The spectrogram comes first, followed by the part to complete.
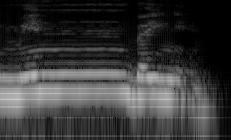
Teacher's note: أول حاجة إن أنا هقلب النون لميم خالصة، ميم، نون ساكنة قلبتها ميم، تمام، اتلغت النون وبقت ميم. تاني حاجة هلامس الشفتين بعضهم ببعض وأحدث غنة زمنها حركتين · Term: حكم القلب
